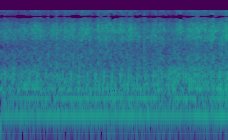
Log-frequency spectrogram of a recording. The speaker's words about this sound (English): Listen. The plane. It's coming back. Look, the natives have seen it. They've stopped.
